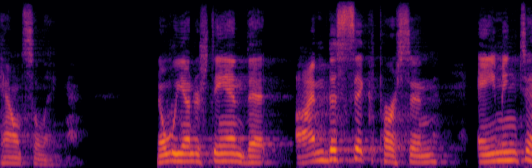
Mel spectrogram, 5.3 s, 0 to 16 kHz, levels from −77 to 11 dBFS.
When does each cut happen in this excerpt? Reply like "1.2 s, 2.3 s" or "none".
1.7 s, 2.9 s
